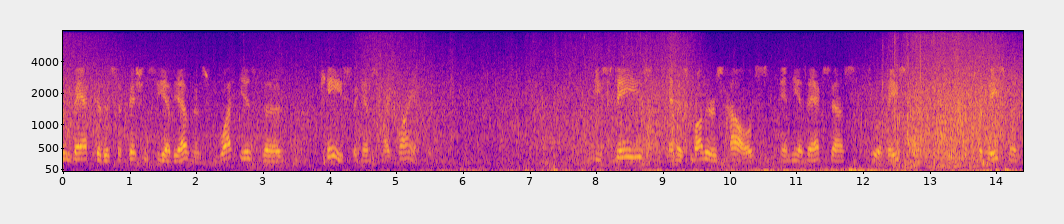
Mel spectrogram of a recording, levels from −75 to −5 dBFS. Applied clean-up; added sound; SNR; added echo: none; Waves, surf; 2 dB; none.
